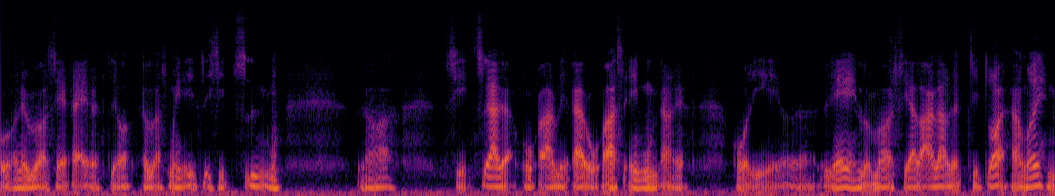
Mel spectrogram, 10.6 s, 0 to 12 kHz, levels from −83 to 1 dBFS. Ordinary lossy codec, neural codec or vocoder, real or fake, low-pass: none; autoencoder, 22.05 kHz, a latent of 192 numbers a frame, VITS, trained on many speakers; fake; 9.9 kHz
